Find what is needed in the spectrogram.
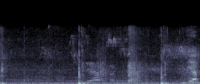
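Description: Soccer ball being juggled off the foot and thigh, a short thud with each touch: three touches a little under a second apart.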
